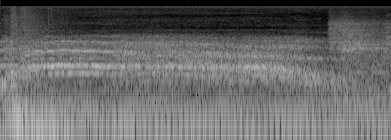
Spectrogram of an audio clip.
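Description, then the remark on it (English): A single voice imitates a woman's guttural growl blended with a strained scream as she crawls on the floor. It is one loud, unbroken cry lasting about two seconds, with a harsh, raspy edge and a brighter shriek rising near the end. “she just starts crawling like the grudge, screaming and growling”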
